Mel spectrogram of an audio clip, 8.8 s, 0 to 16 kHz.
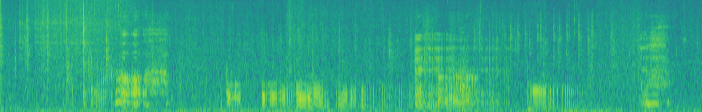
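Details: Acted stomach growling from a film scene (Nowhere, 2023): several low, rumbling gurgles from the belly, simulated borborygmi.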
